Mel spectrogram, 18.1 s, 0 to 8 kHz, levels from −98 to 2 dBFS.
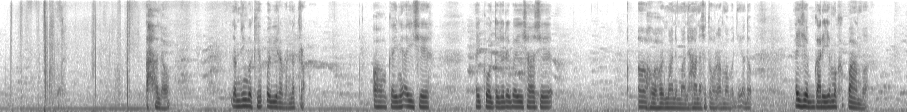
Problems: background sounds at intervals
